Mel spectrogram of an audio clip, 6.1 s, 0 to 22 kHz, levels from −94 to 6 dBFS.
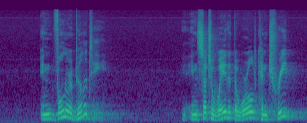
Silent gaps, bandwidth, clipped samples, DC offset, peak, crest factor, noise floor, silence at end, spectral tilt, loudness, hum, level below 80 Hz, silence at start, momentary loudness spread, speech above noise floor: none; 16 kHz; under 0.1%; under 0.1%; -14 dBFS; 20 dB; -65 dBFS; 0 s; -4 dB/octave; -31 LUFS; none; -72 dBFS; 0.8 s; 15 LU; 34 dB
